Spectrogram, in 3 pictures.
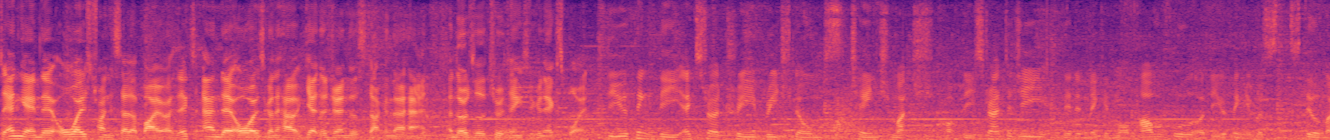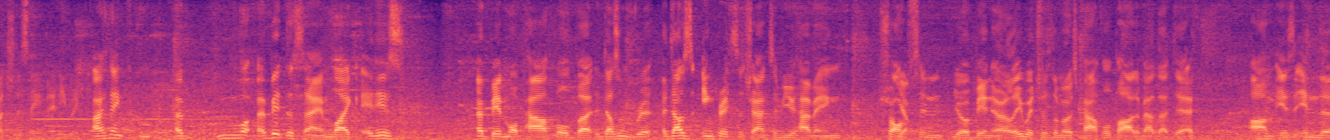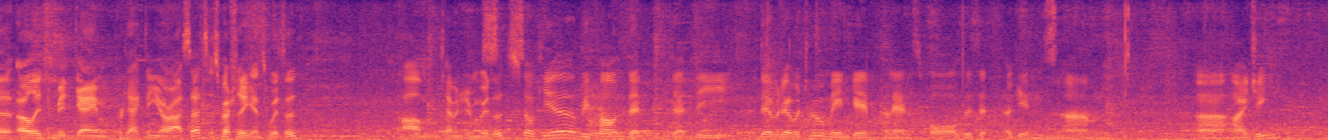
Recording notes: live from a Sydney cafe in the midst of Australian Nationals!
